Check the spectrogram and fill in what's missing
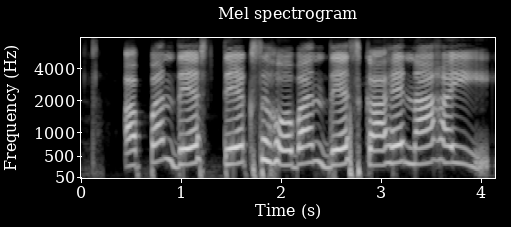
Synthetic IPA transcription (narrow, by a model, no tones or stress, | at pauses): əpənd̪eːsʈeːksɦoːbənd̪eːskaːɦenaɦəi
